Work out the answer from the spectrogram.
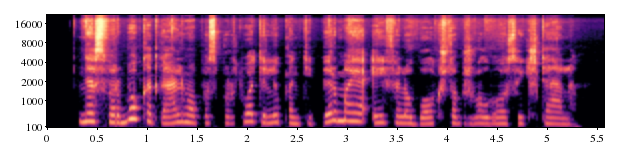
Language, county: Lithuanian, Vilnius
